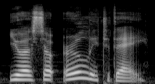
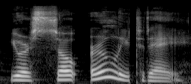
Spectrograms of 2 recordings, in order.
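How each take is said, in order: No difference in how they are said.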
